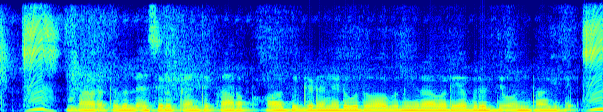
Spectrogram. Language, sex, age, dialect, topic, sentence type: Kannada, male, 25-30, Mysore Kannada, agriculture, statement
